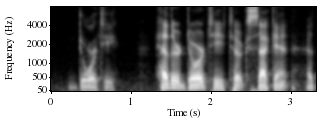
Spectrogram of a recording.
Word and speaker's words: Doherty: Heather Daughtry, second place at Wasatch in 2023. Doherty? I went with Daughtry like the singer, but I think I said it wrong. If it's spelled right, Doherty.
